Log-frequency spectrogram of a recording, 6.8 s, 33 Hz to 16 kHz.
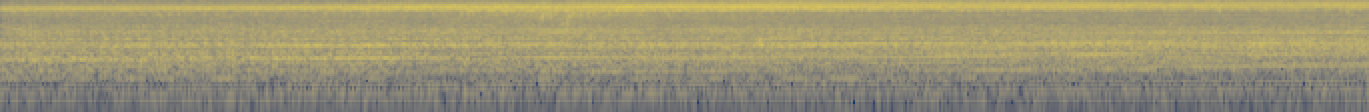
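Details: Bridgeport mill head, first run after being turned upright and oiled, at 4200 rpm: steady high-speed whir with a constant rough rattle that doesn't change, heard from one end of the head; cause undetermined.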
